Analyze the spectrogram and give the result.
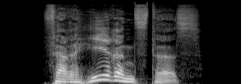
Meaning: strong/mixed nominative/accusative neuter singular superlative degree of verheerend
- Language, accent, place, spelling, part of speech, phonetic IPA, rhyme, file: German, Germany, Berlin, verheerendstes, adjective, [fɛɐ̯ˈheːʁənt͡stəs], -eːʁənt͡stəs, De-verheerendstes.ogg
